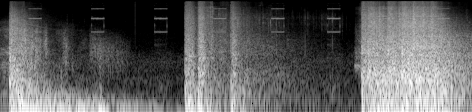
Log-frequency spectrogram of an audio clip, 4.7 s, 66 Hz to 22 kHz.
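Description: Bursts of AK-47 rifle fire in a Counter-Strike match, several rapid volleys separated by short pauses, loud and close, ending in a sustained noisy burst.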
